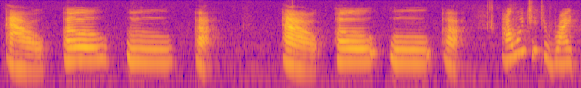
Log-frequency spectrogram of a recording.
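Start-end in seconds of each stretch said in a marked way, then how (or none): 0.1-6.2 "Ow. Oh, ooh, ah" as separate held vowels, punching "Oh"; phonics sound drill. Shown as a demonstration. Teacher drilling the four sounds of O U, chanted drill. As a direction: drill each vowel sound on its own, evenly spaced. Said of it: "I want you to hear the sounds".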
